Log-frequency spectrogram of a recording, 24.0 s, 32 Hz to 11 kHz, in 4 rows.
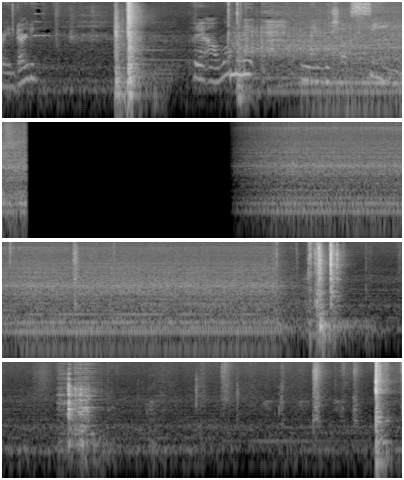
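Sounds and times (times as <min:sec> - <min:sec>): microwave oven humming: 0:03.5 - 0:06.4, 0:09.5 - 0:16.6.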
